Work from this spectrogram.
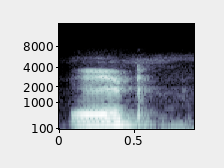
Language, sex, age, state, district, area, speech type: Nepali, male, 60+, West Bengal, Darjeeling, rural, read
